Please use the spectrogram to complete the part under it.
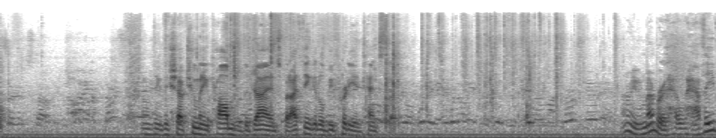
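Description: A cardboard box rustles and scrapes as hands open it.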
